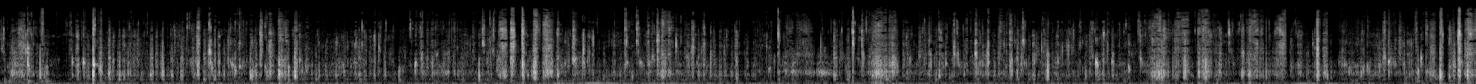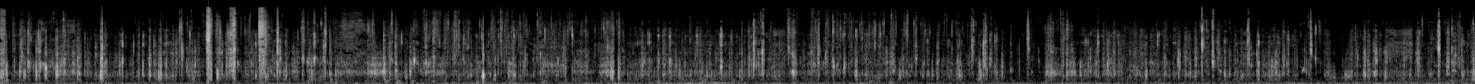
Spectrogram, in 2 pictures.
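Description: Close-miked chewing and wet mouth sounds of someone eating chicken biryani and curry by hand: a continuous, irregular run of smacks, clicks and squelches.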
